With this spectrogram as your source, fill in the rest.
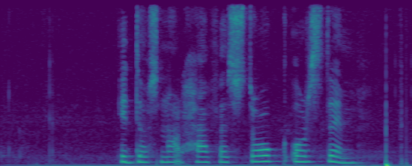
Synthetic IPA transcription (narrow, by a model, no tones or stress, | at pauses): ɪt̚dʌsnɔthævəstɔkɔɹstɛm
